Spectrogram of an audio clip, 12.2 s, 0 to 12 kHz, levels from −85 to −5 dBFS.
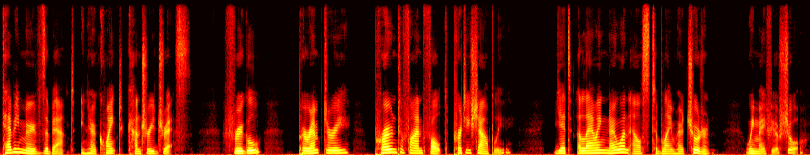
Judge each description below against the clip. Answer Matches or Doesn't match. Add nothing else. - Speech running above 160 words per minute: Doesn't match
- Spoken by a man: Doesn't match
